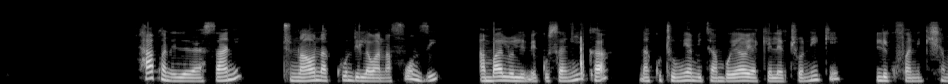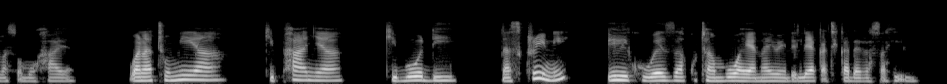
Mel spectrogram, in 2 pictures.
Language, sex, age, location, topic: Swahili, female, 25-35, Nairobi, education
